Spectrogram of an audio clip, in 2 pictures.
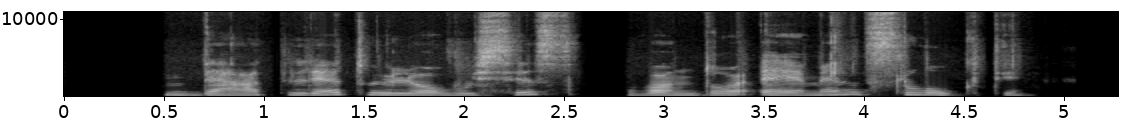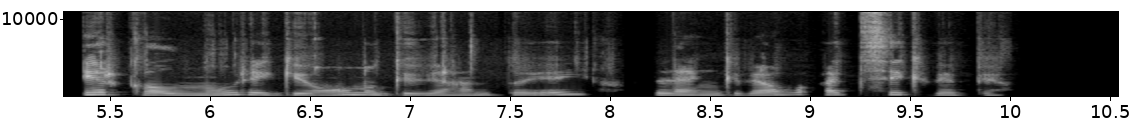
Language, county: Lithuanian, Vilnius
